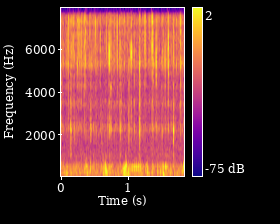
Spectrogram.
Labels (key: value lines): label: biophony
recorder: HydroMoth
